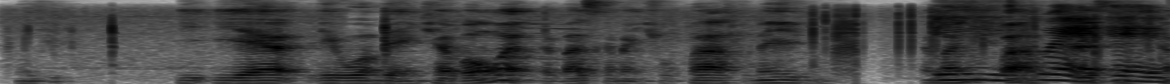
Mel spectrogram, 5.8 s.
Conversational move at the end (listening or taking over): taking over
